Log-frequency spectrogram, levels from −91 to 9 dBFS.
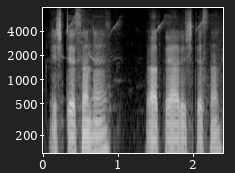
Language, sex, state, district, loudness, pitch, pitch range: Hindi, male, Jharkhand, Garhwa, -19 LUFS, 95 Hz, 90-100 Hz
